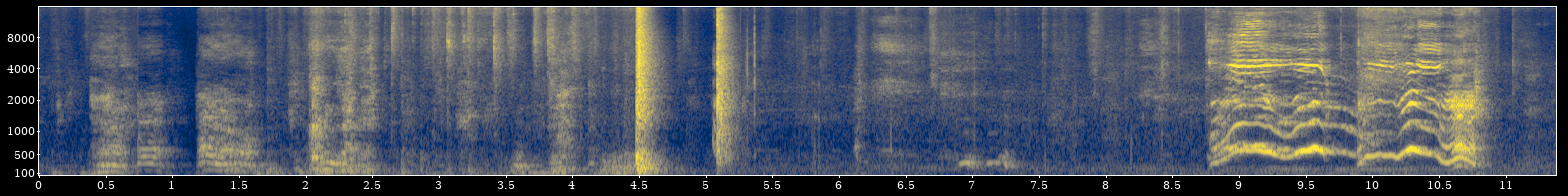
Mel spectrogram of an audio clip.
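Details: German Shepherd playing with a balloon: several rough barks and a couple of sharp clicks or pops, then a quieter stretch before a drawn-out, whining, yelping cry with wavering pitch near the end.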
